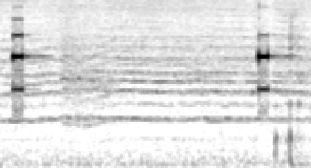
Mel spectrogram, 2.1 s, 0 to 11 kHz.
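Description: VK330 micro foldable drone hovering with a steady whine from its motors and propellers, while the controller gives two short, loud beeps about a second and a half apart. The beeps are the low-voltage warning: the drone's battery is nearly flat.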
